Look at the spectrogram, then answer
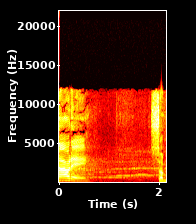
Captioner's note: cheering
